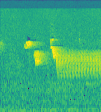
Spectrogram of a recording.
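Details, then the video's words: Short phrase of common nightingale song, with two quick sliding notes followed by a fast, buzzy trill that trails off. "Nightingales Reign"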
